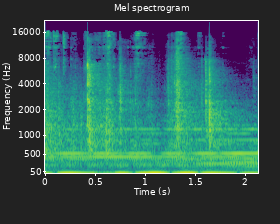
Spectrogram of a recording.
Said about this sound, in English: A cell door is locked.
